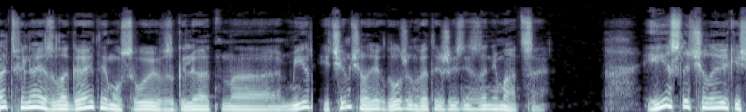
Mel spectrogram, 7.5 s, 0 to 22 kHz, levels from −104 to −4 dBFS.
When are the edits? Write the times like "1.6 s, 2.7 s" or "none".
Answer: 3.1 s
